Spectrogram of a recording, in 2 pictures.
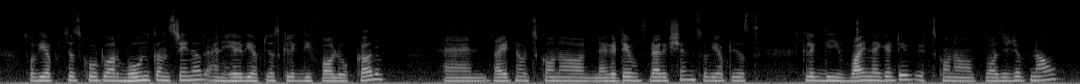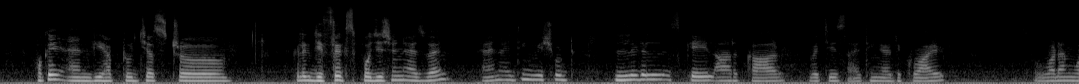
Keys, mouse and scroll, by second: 1.2 click, 3.5 click, 5.2-5.7 middle drag, 8.6 click, 9.4-10.7 middle drag, 10.9 shift+middle drag, 14.2 middle click, 15.0 middle drag, 15.7-16.2 middle drag, 17.8-18.8 drag, 20.2 s, 21.3 click.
